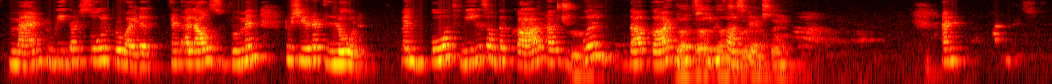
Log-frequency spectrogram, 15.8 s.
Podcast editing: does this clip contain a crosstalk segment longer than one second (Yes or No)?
Yes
